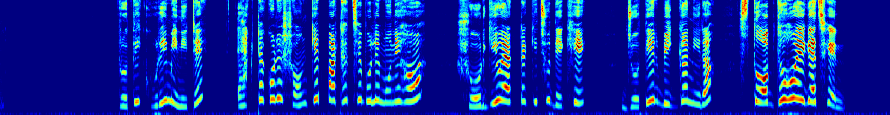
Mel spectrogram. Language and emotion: Bengali, surprised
